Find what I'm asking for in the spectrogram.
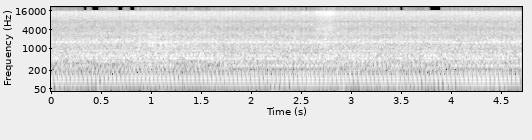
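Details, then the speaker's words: Scooter after carburetor work (2008 Buddy 125 or Chinese 125, new carb), idle not yet set, cold on choke: fast, steady idle with even beat, no knocks or misses; normal cold idle, warming up. "looks like the choke is probably working in a second yeah it warms up for a second and then the idle goes"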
